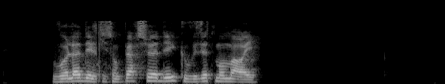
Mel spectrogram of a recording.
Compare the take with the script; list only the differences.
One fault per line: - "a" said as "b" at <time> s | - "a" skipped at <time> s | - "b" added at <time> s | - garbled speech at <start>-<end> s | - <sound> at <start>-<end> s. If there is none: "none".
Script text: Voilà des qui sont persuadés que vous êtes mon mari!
none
